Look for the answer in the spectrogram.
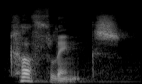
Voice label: "cuff links", English; Jewelry and Cosmetics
